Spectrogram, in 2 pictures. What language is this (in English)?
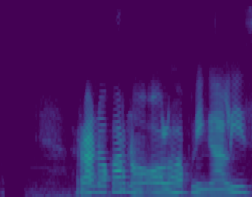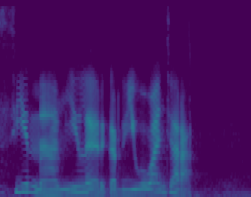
Sundanese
